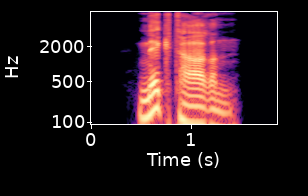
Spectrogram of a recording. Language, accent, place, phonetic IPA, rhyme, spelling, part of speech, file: German, Germany, Berlin, [ˈnɛktaːʁən], -ɛktaːʁən, Nektaren, noun, De-Nektaren.ogg
- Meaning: dative plural of Nektar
